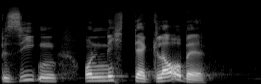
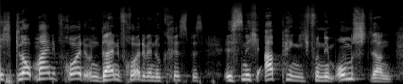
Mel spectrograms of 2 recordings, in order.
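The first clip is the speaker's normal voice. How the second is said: normal talking voice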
